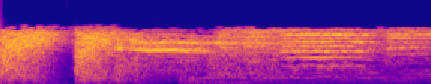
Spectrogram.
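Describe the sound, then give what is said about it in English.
Two quick gunshots, the slugs thudding into a rug half a second apart. The second trails into a long, harsh rushing noise with a faint high ring. No one speaks. “The slugs tear into the rug beside us.”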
